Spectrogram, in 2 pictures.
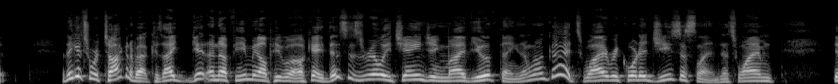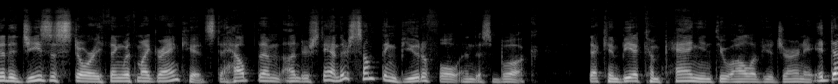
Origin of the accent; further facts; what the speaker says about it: California, United States; I remember growing up in the Central Valley.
